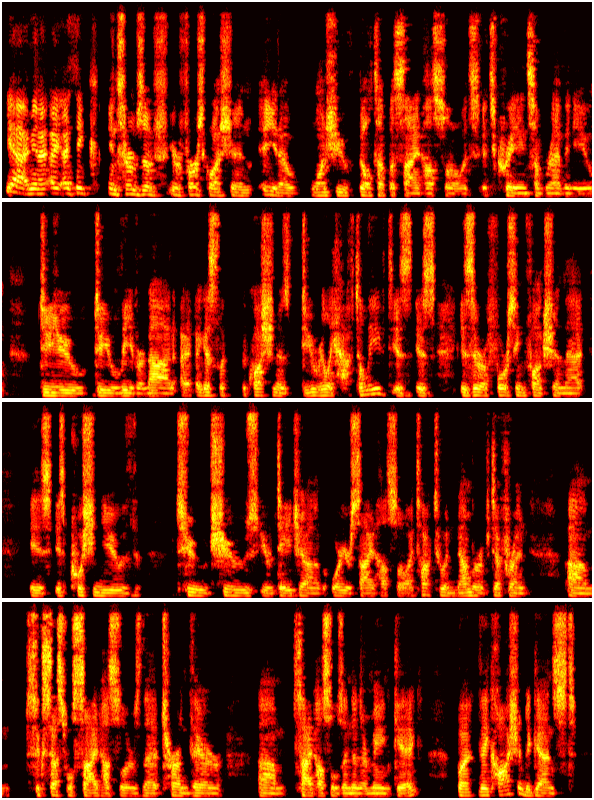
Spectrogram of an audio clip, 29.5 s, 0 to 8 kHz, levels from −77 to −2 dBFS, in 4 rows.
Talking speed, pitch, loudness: 190 wpm, 120 Hz, -19 LUFS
